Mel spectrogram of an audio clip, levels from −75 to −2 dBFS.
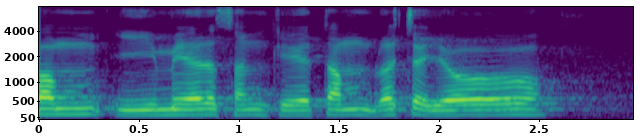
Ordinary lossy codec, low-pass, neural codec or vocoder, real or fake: none; none; none; real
